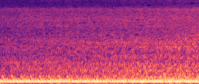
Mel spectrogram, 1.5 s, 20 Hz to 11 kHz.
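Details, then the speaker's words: 1989 V6 Mitsubishi Pajero idling after Australian-made stainless extractors and new exhaust studs replaced cracked, warped stock manifold: deep steady even idle, smooth low drone, no ticking or puffing; exhaust sealed and healthy. "stainless steel extractors Australian made [Music] Beauty sounds fantastic"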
